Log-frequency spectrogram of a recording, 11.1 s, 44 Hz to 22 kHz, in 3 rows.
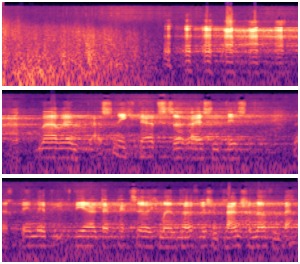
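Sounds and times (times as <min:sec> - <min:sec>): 
loud deep thunder rumbling: 0:00.0 - 0:11.0
low noise: 0:01.8 - 0:11.0
laughter: 0:02.0 - 0:11.0
speech: 0:04.2 - 0:11.0.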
